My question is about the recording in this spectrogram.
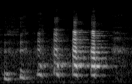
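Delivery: high, loud giggling laugh; real laugh. Real, not acted. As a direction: burst into a high cackle. Laughing after teasing her mother.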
